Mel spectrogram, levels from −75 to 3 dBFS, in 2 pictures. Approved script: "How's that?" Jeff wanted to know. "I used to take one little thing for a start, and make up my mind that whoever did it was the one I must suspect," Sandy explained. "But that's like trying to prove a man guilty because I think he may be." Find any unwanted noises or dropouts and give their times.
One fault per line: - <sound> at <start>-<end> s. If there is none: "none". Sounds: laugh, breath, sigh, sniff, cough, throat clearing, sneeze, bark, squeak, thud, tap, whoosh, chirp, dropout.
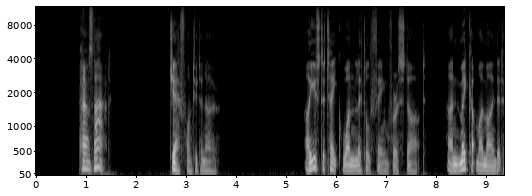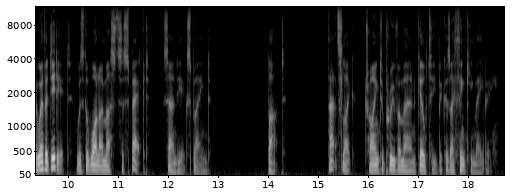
none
